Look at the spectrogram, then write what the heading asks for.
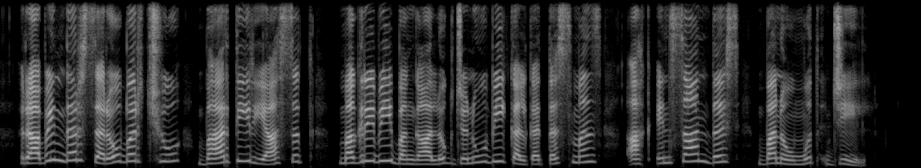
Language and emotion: Kashmiri, neutral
